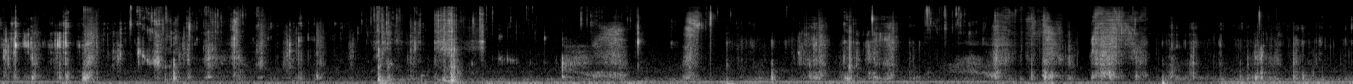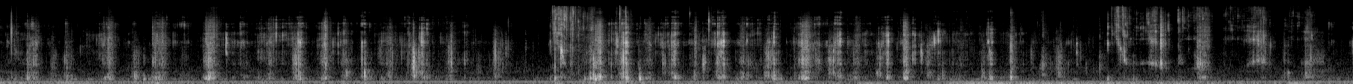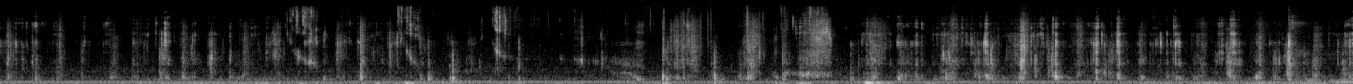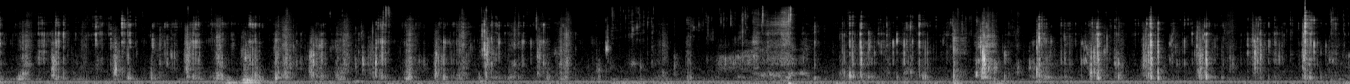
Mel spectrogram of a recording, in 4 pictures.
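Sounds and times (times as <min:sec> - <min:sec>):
person chewing crunchy food: 0:00.0 - 0:54.0
steady low hum: 0:00.0 - 0:54.0
wet mouth sounds: 0:39.1 - 0:43.5.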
